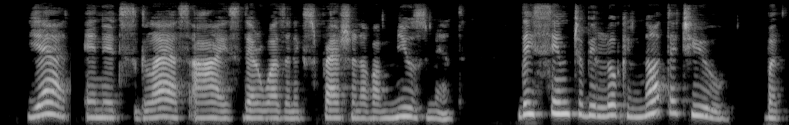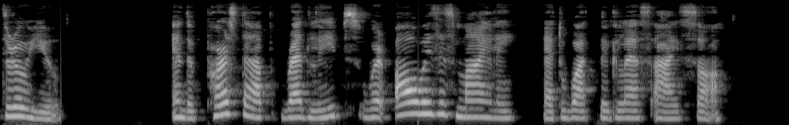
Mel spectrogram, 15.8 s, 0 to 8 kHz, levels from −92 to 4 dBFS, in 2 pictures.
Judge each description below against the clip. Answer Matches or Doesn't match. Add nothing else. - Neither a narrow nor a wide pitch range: Matches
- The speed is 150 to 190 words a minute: Doesn't match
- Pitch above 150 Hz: Matches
